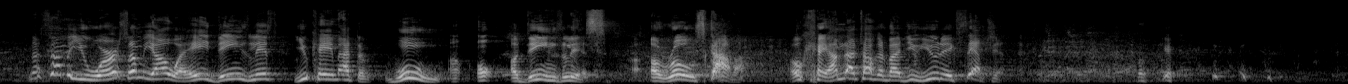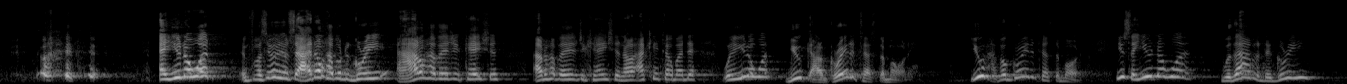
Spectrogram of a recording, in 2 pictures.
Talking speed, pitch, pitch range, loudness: 200 wpm, 265 Hz, 230-355 Hz, -28 LUFS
